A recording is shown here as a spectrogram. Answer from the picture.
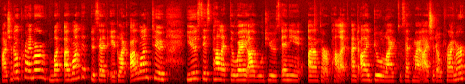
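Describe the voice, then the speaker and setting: A woman's fairly high voice with lively intonation, amid noticeable background noise. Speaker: beauty vlogger. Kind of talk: casual chat.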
